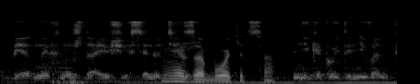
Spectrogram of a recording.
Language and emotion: Russian, sad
